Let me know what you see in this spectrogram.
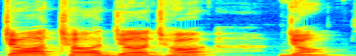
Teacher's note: तालु से बोले जाते हैं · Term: च वर्ग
